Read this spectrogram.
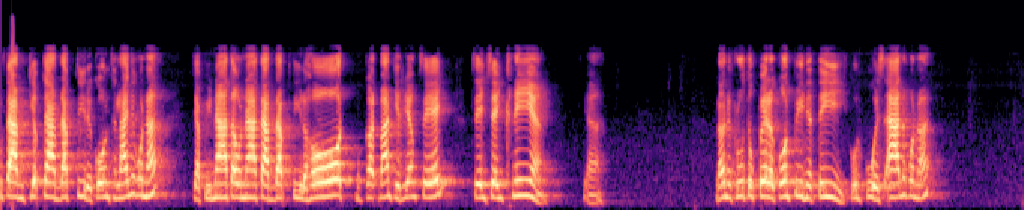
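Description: A woman speaks clearly and steadily into a clip-on microphone, close by.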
